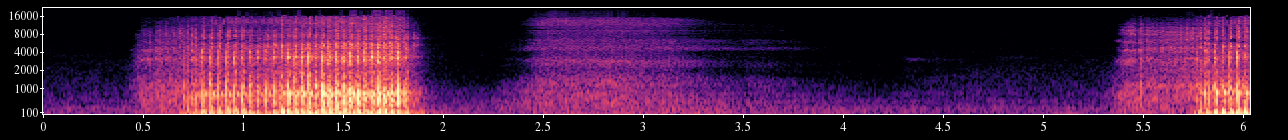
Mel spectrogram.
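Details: Loud, rattling inhaled snores alternating with softer, breathy exhales, about 12 breaths a minute; typical snoring.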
